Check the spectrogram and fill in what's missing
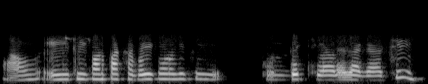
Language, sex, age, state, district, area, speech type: Odia, female, 60+, Odisha, Angul, rural, conversation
